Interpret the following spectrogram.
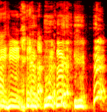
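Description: Men laughing: a run of short chuckles that breaks off briefly near the end.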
